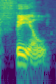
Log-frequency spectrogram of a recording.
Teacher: the L sound that you're hearing there is just a dark L. It isn't a syllable onto itself. So feel, because you couldn't go feel, you know, feel, you know, it just doesn't happen.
